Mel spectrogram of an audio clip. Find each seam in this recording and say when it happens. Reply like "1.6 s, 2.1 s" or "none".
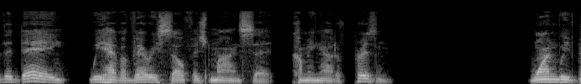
2.8 s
